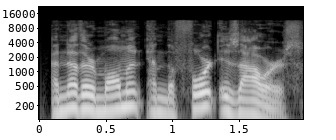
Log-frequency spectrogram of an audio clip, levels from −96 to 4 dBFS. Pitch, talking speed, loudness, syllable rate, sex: 140 Hz, 210 wpm, -15 LUFS, 5.5 syllables/s, male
